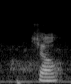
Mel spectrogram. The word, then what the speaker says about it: ciao: Ciao. Ciao. Ciao. Exactly. So this is an Italian word, okay, but still this is very frequently now used in Spanish conversation.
